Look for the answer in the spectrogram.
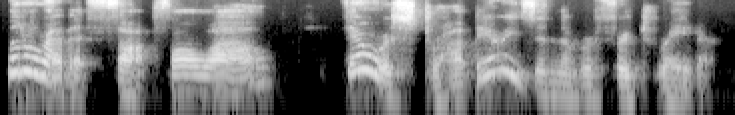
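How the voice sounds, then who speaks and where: A woman's voice: on the low side, wildly swooping pitch, normal speed, creaky, dark tone, slightly rough. A woman reading a children's storybook aloud expressively, speaking directly to young listeners. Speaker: storybook reader.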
